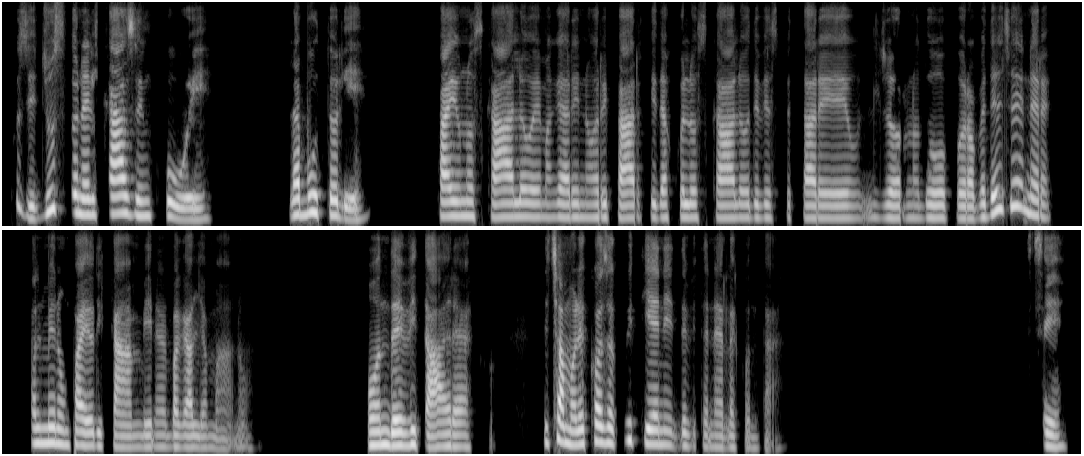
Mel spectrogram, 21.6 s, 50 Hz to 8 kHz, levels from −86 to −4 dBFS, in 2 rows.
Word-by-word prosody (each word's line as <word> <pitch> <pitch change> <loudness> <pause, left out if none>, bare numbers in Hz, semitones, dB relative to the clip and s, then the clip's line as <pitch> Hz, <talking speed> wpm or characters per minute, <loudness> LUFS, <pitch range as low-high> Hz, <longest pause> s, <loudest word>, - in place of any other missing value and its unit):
Così, 160 - -3
giusto 255 - +1
nel 205 -2 +3
caso 225 0 +4
in 190 -1 +1
cui 145 -3 0 0.8
la 205 +3 +4
butto 230 0 +3
lì, 155 -3 -1 0.7
fai 190 0 +3
uno 190 0 0
scalo 180 0 0
e 175 - 0
magari 175 0 -3
non 170 0 -6
riparti 170 0 -2
da 170 0 -3
quello 170 0 -2
scalo, 170 0 -2
devi 170 0 -7
aspettare 165 0 -3
u 160 0 -10
il 170 +1 -15
giorno 165 0 -4
dopo, 165 -1 -2
robe 160 +2 -1
del 235 +8 +3
genere, 235 - -1 0.5
almeno 200 -1 +3
un 180 - -2
paio 175 -2 +3
di 165 -1 -4
cambi 150 -1 -2
nel 155 0 -8
bagaglio 150 -1 -2
a - - -8
mano. 135 -1 -14 1.1
Onde 175 -1 +7
evitare, 160 -2 +2
ecco, - - -32 0.5
diciamo 205 -2 +4
le 190 +1 +3
cose 210 -2 +4
a - - +1
cui 235 +4 -4
tieni, 185 -6 +1
devi 160 0 -7
tenerle 150 -1 -8
con 140 -1 -15
te. 135 -1 -19 2.5
Sì. 160 -2 -2
170 Hz, 140 wpm, -23 LUFS, 160-190 Hz, 2.5 s, Onde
